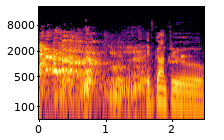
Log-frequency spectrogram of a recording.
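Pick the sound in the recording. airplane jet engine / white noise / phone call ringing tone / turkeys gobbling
turkeys gobbling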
